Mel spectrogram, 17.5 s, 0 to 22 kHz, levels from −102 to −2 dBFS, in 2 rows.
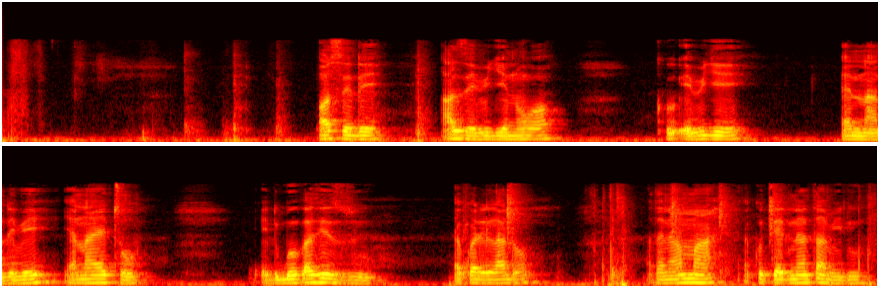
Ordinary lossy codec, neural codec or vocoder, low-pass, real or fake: AAC, 48 kbps; none; 7.2 kHz; real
